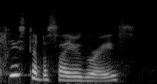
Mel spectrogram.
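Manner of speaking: normal talking voice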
